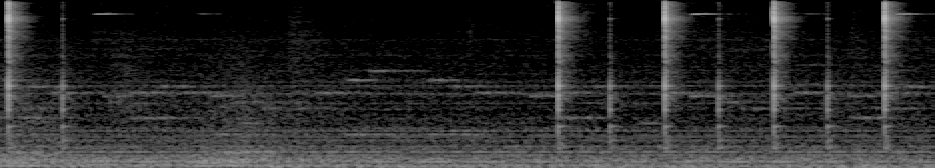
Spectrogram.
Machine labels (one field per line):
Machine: valve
